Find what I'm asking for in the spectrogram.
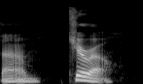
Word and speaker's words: curieux: It's Curo. So basically, Curo is French for curious, and it's spelled C-U-R-I-E-U-X.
